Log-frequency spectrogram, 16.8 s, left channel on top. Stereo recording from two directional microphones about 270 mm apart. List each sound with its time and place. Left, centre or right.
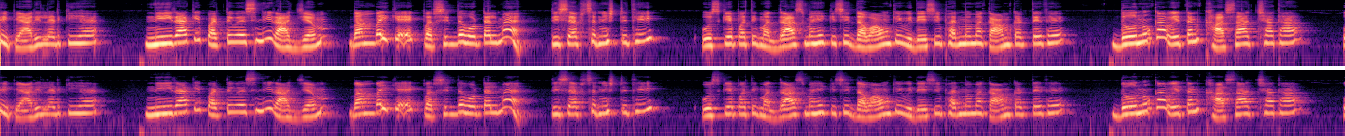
0.0 s a woman's voice: left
